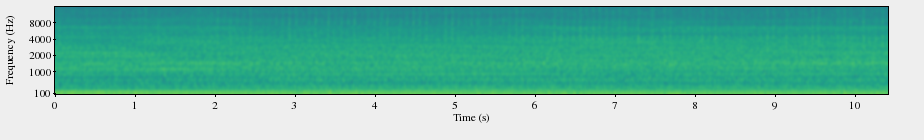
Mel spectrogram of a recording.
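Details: Honda Prelude H23 petrol engine idling steadily, with a light, fast ticking over the low hum.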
